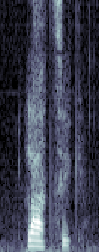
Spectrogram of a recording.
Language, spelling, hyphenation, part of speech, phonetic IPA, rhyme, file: Hungarian, látszik, lát‧szik, verb, [ˈlaːt͡sːik], -aːt͡sːik, Hu-látszik.ogg
- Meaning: 1. to be visible, to be able to be seen 2. to seem, to appear, to look like something (-nak/-nek)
